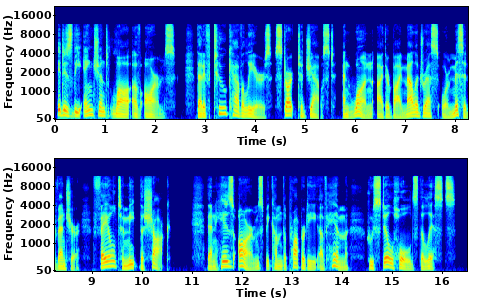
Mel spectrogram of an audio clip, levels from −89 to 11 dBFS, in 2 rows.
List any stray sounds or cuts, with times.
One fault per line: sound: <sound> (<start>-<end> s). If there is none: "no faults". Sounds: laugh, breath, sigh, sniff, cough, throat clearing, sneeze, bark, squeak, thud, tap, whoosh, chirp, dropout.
sound: dropout (5.3-5.3 s)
